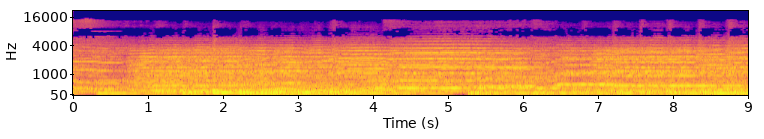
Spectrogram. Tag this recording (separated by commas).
Music, Orchestra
